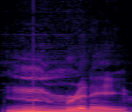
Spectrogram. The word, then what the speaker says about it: Renee: Sorry, I'm keep saying Renee, but yeah, it's pronounced Renee for some reason.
